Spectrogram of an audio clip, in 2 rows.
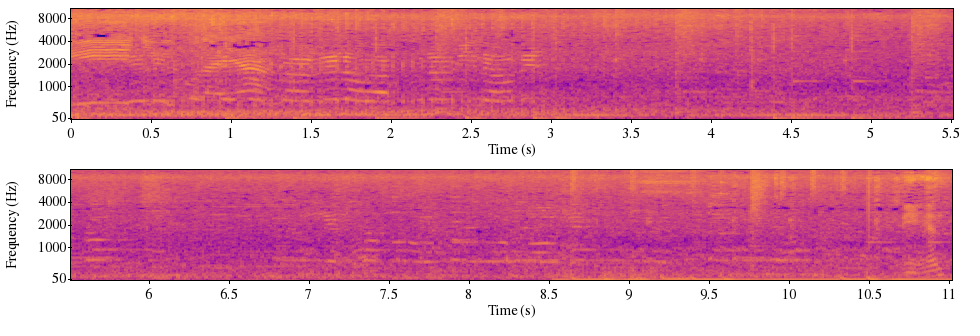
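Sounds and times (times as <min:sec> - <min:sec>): motorcycle engines running: 0:00.0 - 0:06.4, 0:07.1 - 0:11.0
voices of passers-by: 0:00.0 - 0:11.0.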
